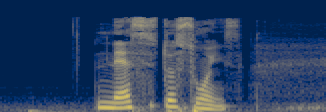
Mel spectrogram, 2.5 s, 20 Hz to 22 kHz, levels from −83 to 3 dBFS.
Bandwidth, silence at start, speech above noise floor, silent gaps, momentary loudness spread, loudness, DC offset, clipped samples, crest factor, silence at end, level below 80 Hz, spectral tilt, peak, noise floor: 12 kHz; 0.2 s; 22 dB; none; 13 LU; -17 LUFS; under 0.1%; under 0.1%; 18 dB; 0.05 s; -34 dBFS; -4.5 dB/octave; -2 dBFS; -40 dBFS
